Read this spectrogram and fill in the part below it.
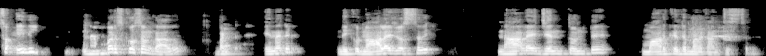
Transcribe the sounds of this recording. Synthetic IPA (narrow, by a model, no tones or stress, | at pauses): soːʔid̪i | nɐmbɐɾskɔːsɐmkaːd̪u | bɐʈ | eːnd̪ɐɳʈe̞ː | niːkunaːle̞ːd͡ʒʋɐst̪und̪i | naːleːd͡ʒent̪uɳʈe̞ː | maːɾkeʈmɐnɐkɐnt̪ist̪und̪i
